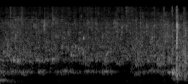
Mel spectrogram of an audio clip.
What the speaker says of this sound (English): let me see if I can get closer so that way you can hear the water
